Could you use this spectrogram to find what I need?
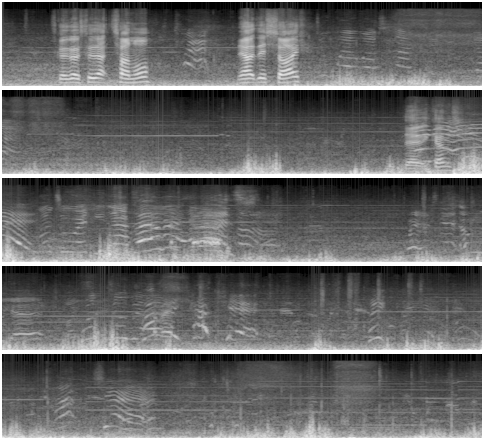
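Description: Children talk and call out excitedly nearby.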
